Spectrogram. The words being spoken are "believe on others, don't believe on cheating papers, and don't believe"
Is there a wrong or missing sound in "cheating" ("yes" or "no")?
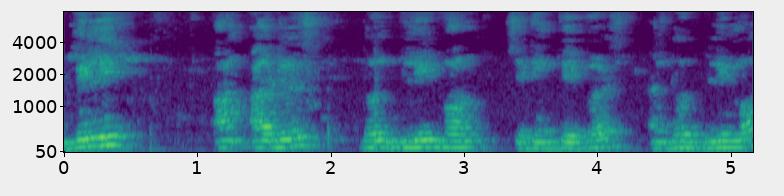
yes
